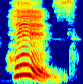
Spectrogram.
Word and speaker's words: his: word this week is his makes that z sound at the end is that s so that's why we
